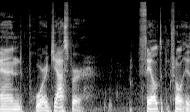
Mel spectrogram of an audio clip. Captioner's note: none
